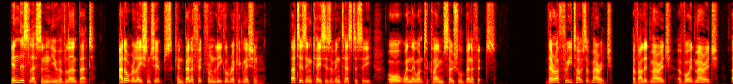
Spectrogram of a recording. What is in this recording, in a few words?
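English British male e-learning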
